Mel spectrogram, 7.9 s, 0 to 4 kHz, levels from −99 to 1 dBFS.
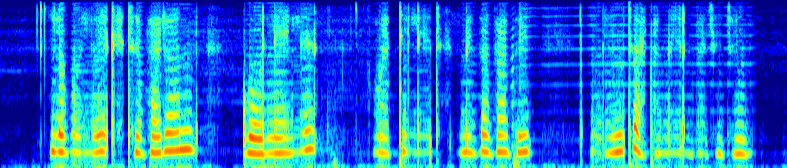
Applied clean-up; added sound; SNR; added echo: neural separator model SepFormer WHAMR!.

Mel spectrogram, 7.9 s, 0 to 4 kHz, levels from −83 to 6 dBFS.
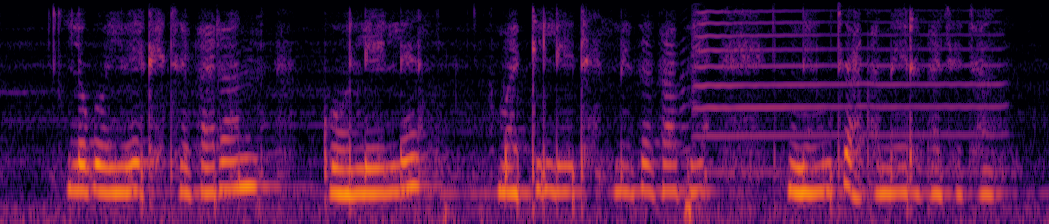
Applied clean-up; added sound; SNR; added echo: none; Trumpet; 18 dB; reverberation time 0.9 s.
